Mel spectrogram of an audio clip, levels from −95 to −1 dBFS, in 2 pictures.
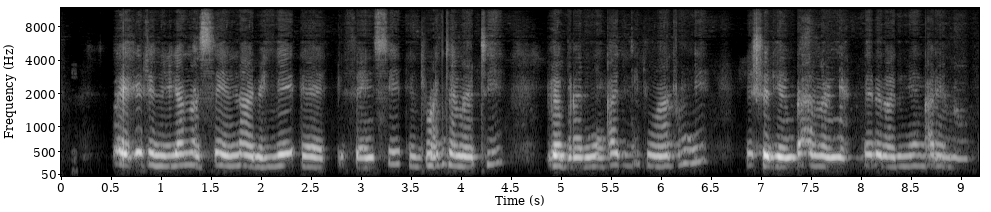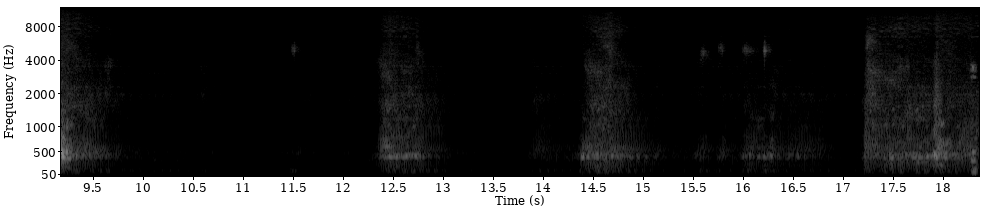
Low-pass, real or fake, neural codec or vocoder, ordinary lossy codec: none; fake; codec, 24 kHz, 0.9 kbps, WavTokenizer, medium music audio release; none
